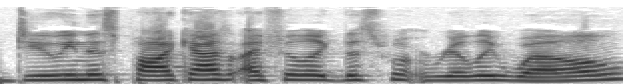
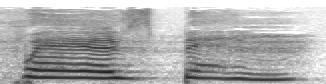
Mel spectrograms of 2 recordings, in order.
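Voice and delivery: higher-pitched mock British mom; imitated English accent; 6 semitones higher than usual. Sister echoing the mom's question, imitated English accent. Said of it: "I can't even do the accent".

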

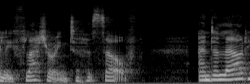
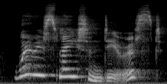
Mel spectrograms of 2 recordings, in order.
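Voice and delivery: high-starting, polite question; lightly voiced lady of the house; 12 semitones higher, 4 dB louder than usual. A narrator's reading. Lady asks her suitor about the butler, lightly voiced and high. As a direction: ask as a doting lady, pitch falling away.

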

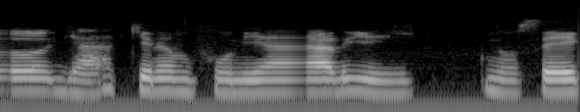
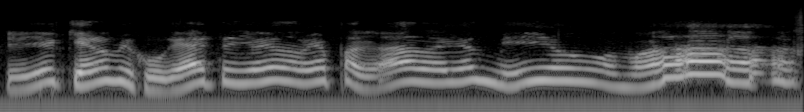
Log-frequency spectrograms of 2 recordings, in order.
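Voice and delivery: put-on higher, whiny kid begging mom; whiny child; 7 semitones higher than usual. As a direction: whine to mom like a spoiled kid. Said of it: "como niño en berrinche".

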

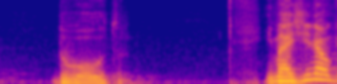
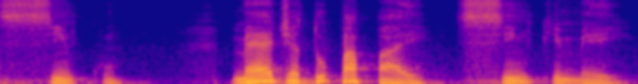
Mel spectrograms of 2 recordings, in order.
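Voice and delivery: leitura comovida; 5 semitones lower than usual. Acted. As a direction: read each grade gently, letting it sink in. Lê o boletim, suave e comovido. (leitura suave e comovida, mais baixa)

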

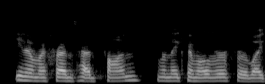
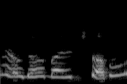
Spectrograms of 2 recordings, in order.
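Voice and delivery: put-on high, small voice of a worried child; worried kid; 12 semitones higher, much faster than usual. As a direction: ask timidly like a child fearing trouble. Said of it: "I'm like".

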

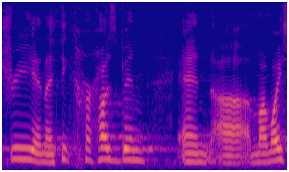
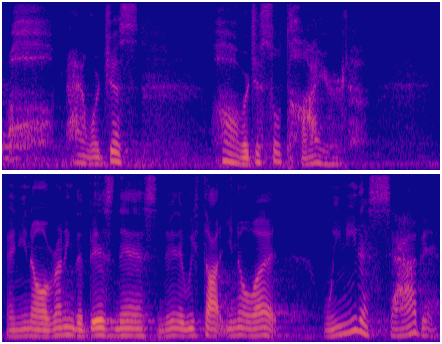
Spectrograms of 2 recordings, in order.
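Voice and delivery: tired sigh; 5 semitones lower, 8 dB quieter than usual. Retold or imitated. Weary couple quoted by pastor.

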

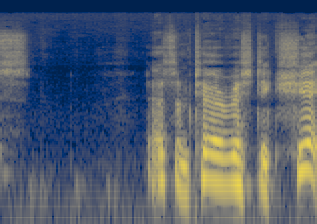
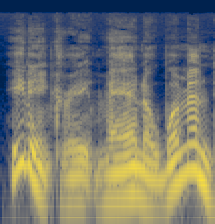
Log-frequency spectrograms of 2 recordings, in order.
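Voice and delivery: ordinary delivery

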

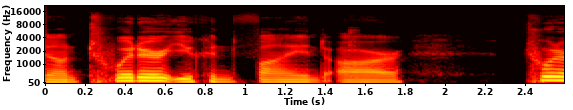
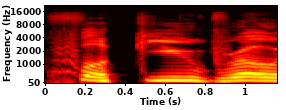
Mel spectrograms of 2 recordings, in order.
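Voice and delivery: put-on loud, higher drunken bravado; mock defiance; 6 semitones higher, 6 dB louder, much slower than usual. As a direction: act out a reckless challenge to the killer. Imitating a drunk guy charging killer.

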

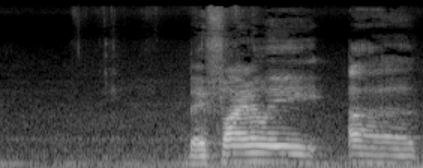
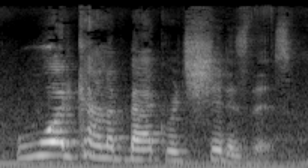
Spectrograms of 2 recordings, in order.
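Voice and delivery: retold disbelief; 6 semitones higher than usual. Inner panic retold.

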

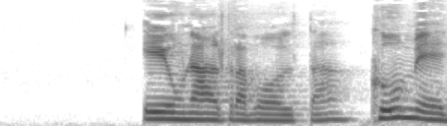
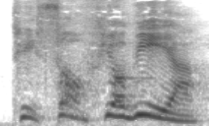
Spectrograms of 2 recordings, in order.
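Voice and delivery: raised, slow threat; threatening wolf; 5 semitones higher, 4 dB louder, slower than usual. A narrator's reading. Wolf threatens to blow the pig's house away, menacing. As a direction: menace him, drawing the words out. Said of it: "lo minaccia quello".

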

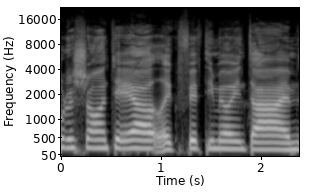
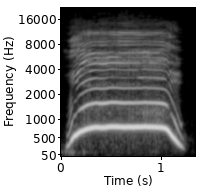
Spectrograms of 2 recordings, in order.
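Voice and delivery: excited cheer; 6 dB louder than usual. Real, not acted. Cheering news of mammoths.

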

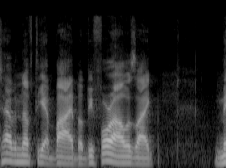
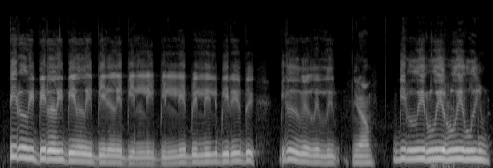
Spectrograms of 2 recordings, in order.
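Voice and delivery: guitar impression; 3 semitones higher than usual. Shown as a demonstration. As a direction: mimic a guitar solo with your tongue. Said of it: "impression of a guitar".

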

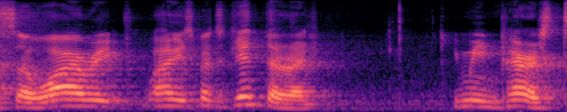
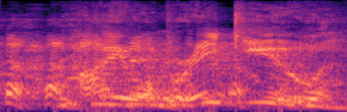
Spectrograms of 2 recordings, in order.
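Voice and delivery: very slow, louder villain growl; Bane voice; 6 semitones higher, 6 dB louder, much slower than usual. Pretend. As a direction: drag each word out menacingly. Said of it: "See, I can't do it".

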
